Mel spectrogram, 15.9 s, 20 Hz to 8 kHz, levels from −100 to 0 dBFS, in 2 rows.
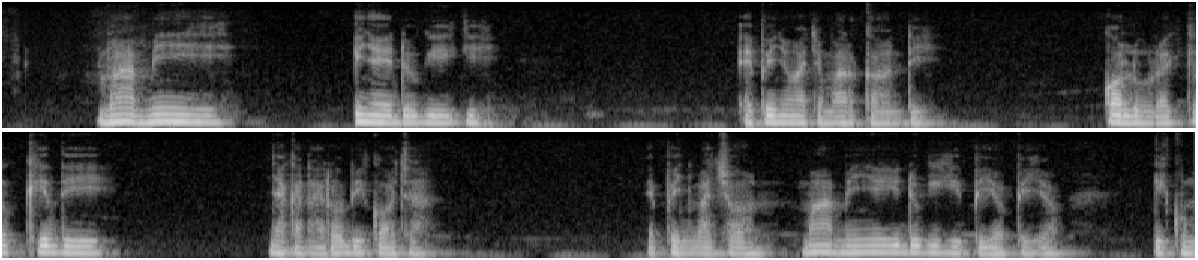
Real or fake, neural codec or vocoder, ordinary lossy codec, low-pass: real; none; none; none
